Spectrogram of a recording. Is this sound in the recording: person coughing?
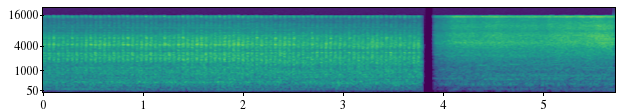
no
